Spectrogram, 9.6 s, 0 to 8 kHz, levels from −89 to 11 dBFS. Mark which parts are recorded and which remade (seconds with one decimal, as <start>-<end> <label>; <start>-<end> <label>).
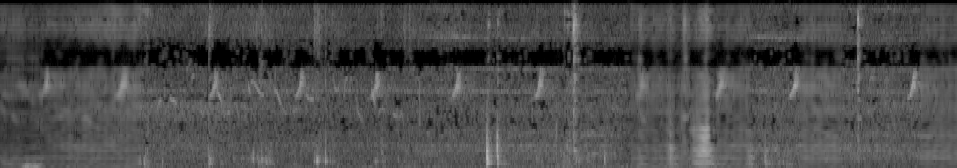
0.0-1.4 remade; 1.4-6.3 recorded; 6.3-7.5 remade; 7.5-8.0 recorded; 8.0-8.4 remade; 8.4-9.2 recorded; 9.2-9.6 remade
